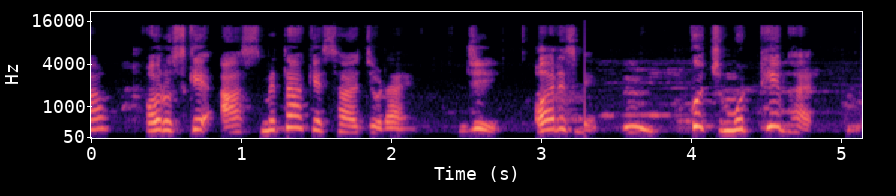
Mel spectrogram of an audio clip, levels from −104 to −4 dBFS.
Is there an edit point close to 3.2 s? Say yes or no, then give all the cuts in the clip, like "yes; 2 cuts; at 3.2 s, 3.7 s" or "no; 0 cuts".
yes; 1 cut; at 3.2 s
